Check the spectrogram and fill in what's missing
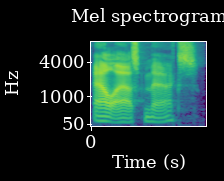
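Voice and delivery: plain reading voice

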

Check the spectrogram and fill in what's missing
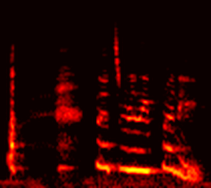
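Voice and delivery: laughing slowly through the words, pitch up; real laughter. Real, not acted. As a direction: giggle at your own pun.

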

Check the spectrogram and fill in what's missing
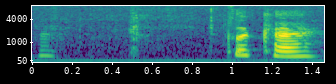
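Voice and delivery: slow whisper, consoling yourself; whispered self-comfort. Real, not acted. Pack opener whispering comfort to herself after a bad pull. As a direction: breathe it out under your breath. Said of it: "I die a little more on the inside".

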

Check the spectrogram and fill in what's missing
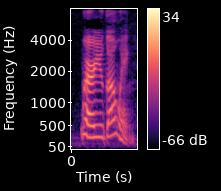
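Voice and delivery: loud high shouted wolf question. A narrator's reading. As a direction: bark it out like a wolf. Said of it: "shouted the wolf".

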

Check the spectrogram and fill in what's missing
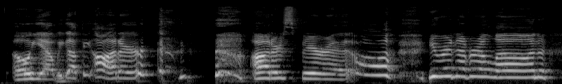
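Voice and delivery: high, loud, moved exclamation; high and loud with emotion; emotional delight. Real, not acted. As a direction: cry out, moved by the card. Moved on drawing the otter card.

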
